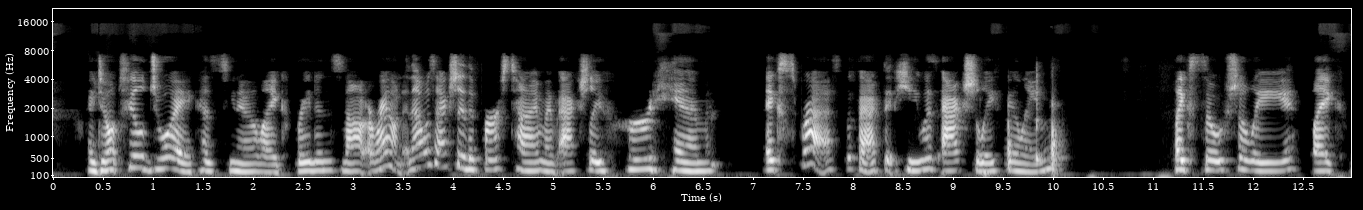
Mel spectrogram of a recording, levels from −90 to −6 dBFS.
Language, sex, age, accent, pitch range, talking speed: English, female, 30-49, American, 185-225 Hz, 150 wpm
